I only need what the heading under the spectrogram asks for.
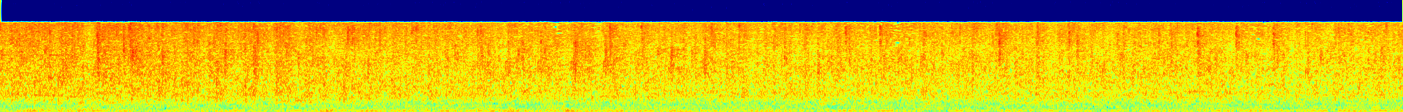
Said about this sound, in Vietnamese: Toàn thể hành giả dương cao một tràng pháo tay để cung đón chư tôn thiền đức quang lâm.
